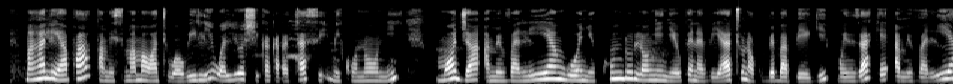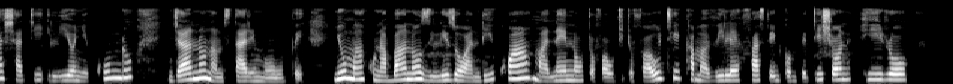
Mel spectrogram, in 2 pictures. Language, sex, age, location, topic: Swahili, female, 25-35, Nairobi, health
